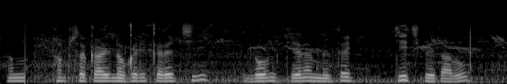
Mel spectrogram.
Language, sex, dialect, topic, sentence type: Maithili, male, Eastern / Thethi, banking, question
